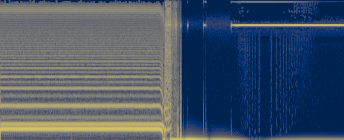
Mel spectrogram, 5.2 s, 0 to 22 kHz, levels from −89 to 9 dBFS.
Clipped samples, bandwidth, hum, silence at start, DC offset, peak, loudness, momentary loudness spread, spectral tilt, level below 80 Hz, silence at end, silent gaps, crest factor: under 0.1%; over 20 kHz; none; 0 s; under 0.1%; 0 dBFS; -5 LUFS; 8 LU; -1.5 dB/octave; -32 dBFS; 0 s; none; 6 dB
